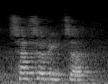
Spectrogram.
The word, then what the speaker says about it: Cesarica: C is pronounced like a TS. Cesarica and Jablanac, about 20 miles apart.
